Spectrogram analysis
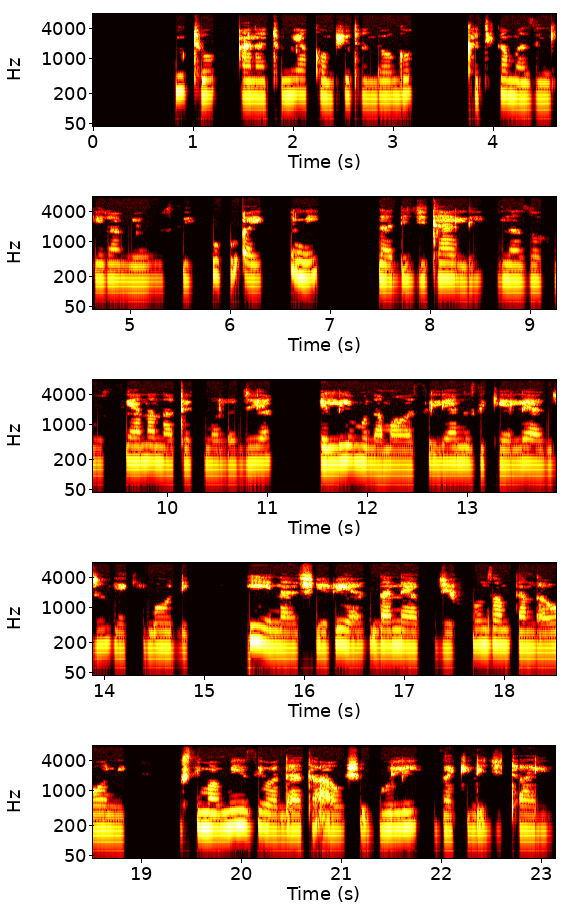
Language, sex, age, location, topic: Swahili, female, 18-24, Nairobi, education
